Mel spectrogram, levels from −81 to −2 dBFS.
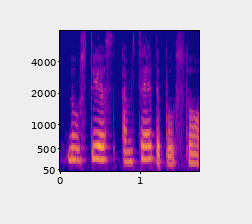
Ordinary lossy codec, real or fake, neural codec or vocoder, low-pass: none; fake; codec, 16 kHz, 0.4 kbps, LongCat-Audio-Codec; none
